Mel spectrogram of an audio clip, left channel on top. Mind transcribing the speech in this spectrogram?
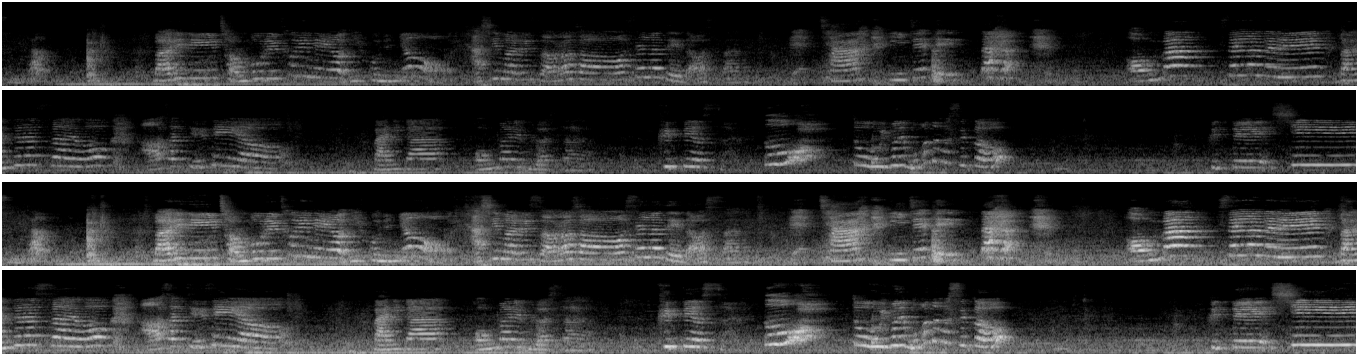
마리는 정보를 소리내어 읽고는요, 다시마를 썰어서 샐러드에 넣었어요. 자, 이제 됐다. 엄마, 샐러드를 만들었어요. 어서 드세요. 마리가 엄마를 불렀어요. 그때였어요. 또 이번에 뭐가 남았을까요? 그때 씨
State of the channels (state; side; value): quieter; left; 10.5 dB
